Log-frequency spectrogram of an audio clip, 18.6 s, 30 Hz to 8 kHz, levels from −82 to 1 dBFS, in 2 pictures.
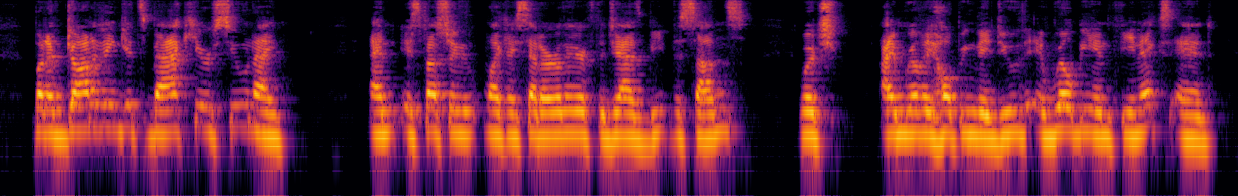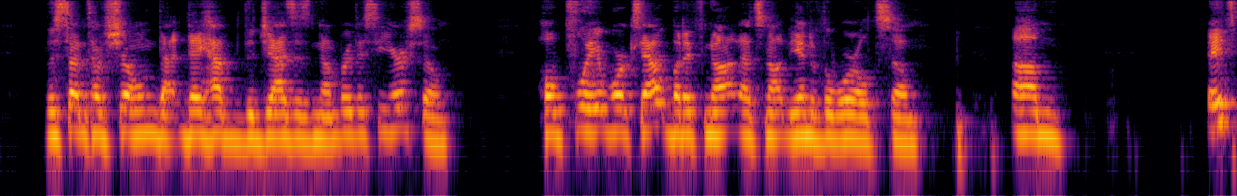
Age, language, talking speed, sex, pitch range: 20-39, English, 195 wpm, male, 155-185 Hz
